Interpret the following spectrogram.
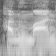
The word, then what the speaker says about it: हनुमान: कोई विचार नहीं है हनुमान ही इसका उच्चारण है आधे अगर यह फर्स्ट फीचर देखा होगा तो सबसे अंत में हिंदी में उन्हें टाइटल को लिखा है और वहां पर हनुमान ही लिखा है तो अच्छा उच्चारण हम इसका हनुमान ही करना है आ तो इसके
